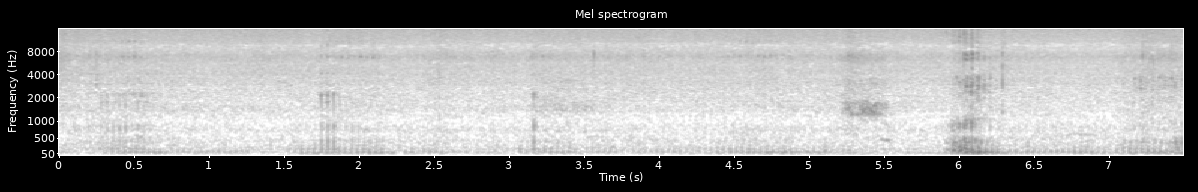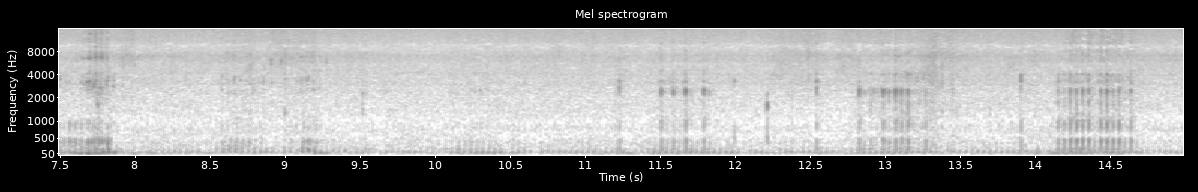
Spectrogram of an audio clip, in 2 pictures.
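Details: A calico cat named Angttu resting on books gives a deep, even purr throughout, interrupted by two louder bumps or rustles around six and eight seconds and soft handling noises later.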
